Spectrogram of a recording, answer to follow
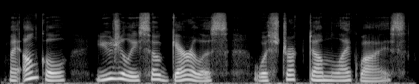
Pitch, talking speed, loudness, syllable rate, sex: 200 Hz, 130 wpm, -16 LUFS, 5.0 syllables/s, female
